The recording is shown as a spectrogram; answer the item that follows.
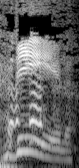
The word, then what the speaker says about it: Sabine: They even have the pronunciation because I mispronounced it the first time. It's like, no, like this dummy. – Yeah. – Sabine. Like bean.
